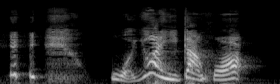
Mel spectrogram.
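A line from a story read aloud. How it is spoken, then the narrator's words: Loud laughter. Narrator (Chinese): 王小二大笑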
